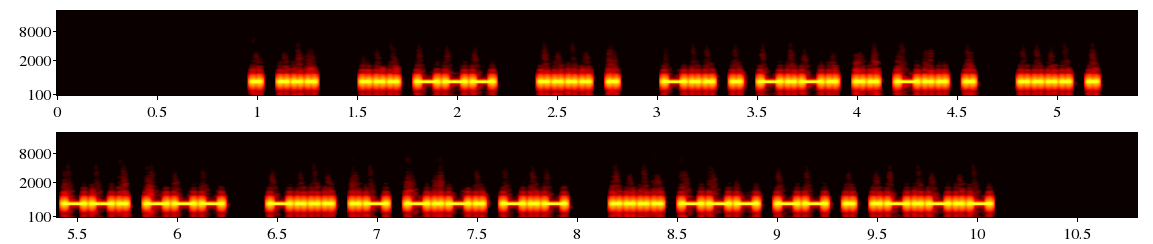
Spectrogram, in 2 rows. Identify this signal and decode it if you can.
Morse code, heard as a keyed tone, about 36 wpm, 700 Hz. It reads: ES SO HE DECIDE HE GO BACK HOME.
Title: Sentences from Top 500 Words and Abbreviations 35wpm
